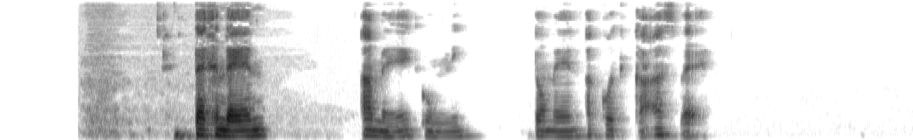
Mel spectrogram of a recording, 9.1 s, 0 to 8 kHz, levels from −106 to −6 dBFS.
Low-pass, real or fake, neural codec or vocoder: 7.2 kHz; real; none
